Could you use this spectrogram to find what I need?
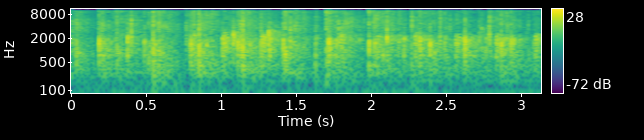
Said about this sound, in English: Brian's not here today, but I think he deserves a round of applause from the council.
